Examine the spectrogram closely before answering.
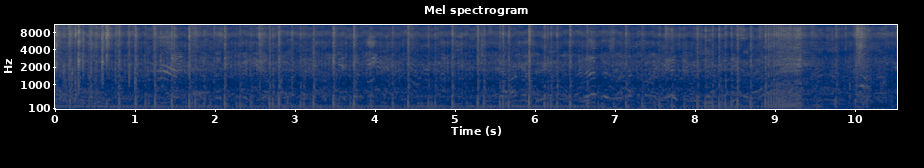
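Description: A trials motorcycle engine chugs and revs up close.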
